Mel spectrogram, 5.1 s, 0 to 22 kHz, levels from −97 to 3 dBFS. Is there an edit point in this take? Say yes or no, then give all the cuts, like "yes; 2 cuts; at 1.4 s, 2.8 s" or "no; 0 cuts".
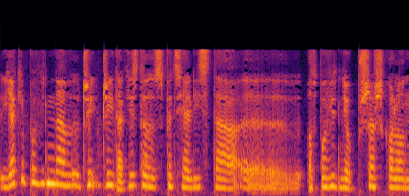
no; 0 cuts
